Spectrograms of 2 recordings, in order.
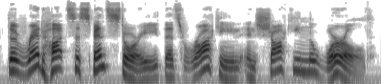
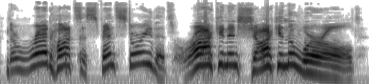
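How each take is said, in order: First: It is read flatly, without excitement. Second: It is read with lots of excitement.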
